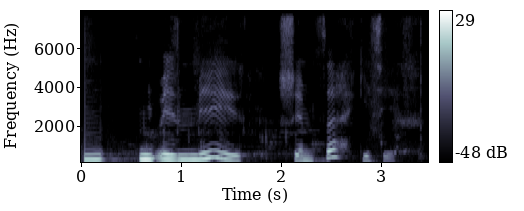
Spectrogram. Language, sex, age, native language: Icelandic, male, 7, Icelandic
